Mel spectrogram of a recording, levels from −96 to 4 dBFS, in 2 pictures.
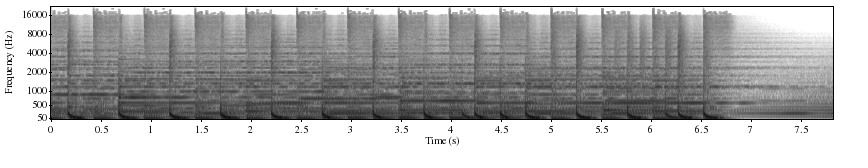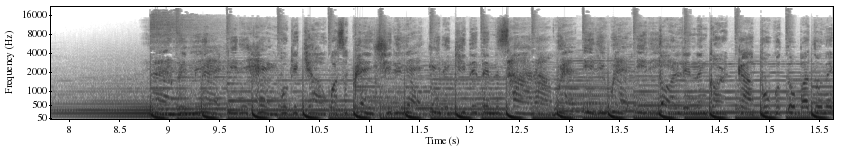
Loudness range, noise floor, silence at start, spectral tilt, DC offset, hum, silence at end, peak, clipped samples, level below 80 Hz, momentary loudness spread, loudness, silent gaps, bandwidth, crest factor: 4 LU; -31 dBFS; 0 s; -5.5 dB/octave; under 0.1%; none; 0 s; 0 dBFS; under 0.1%; -16 dBFS; 8 LU; -13 LUFS; none; over 20 kHz; 12 dB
